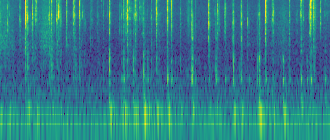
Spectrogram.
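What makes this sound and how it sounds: Both hands with long, pointed acrylic nails type at a slow pace on the black plastic keys of a silver laptop, tapping with fingertips and nails. The result is an uneven patter of crisp, bright clicks and clacks over a steady low hum, with an echo effect applied.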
